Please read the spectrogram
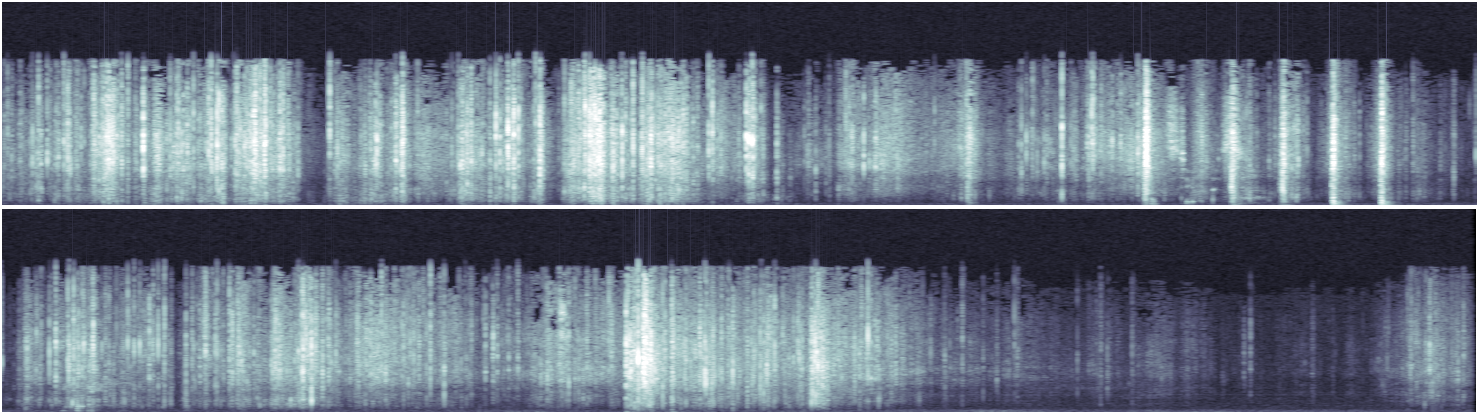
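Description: Clear plastic packaging crinkling and rustling in irregular bursts as a strip of diamond-painting drill bags is unwrapped and handled, with a few sharp clicks about halfway through. The rustling dies down near the end.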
